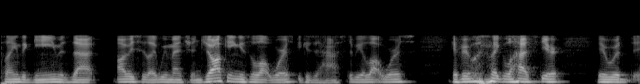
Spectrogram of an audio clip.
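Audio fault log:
No faults found in this speech.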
